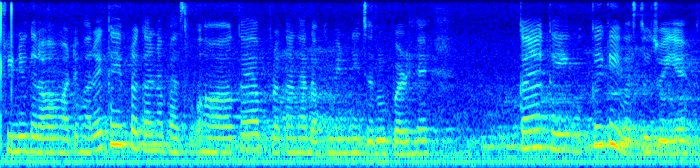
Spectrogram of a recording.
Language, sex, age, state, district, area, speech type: Gujarati, female, 18-30, Gujarat, Surat, rural, spontaneous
